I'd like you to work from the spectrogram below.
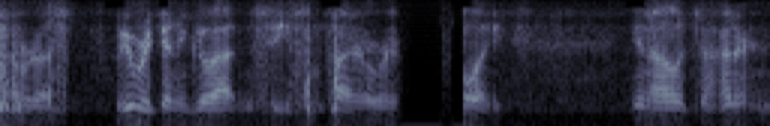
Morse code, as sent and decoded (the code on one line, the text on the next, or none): none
